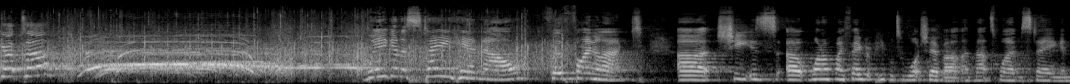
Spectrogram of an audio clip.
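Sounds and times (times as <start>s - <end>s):
audience round of applause: 0.0s - 5.8s
speech: 4.2s - 10.6s.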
